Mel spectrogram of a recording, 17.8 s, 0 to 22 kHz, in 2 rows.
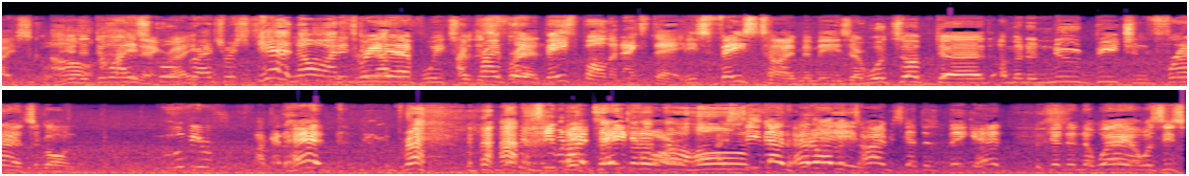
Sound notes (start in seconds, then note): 11.6 laughing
